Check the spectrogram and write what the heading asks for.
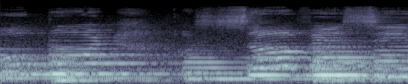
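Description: A young girl singing a children's song in Russian, with piano accompaniment.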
